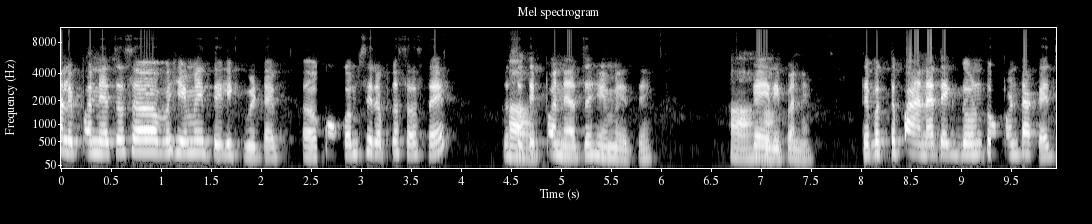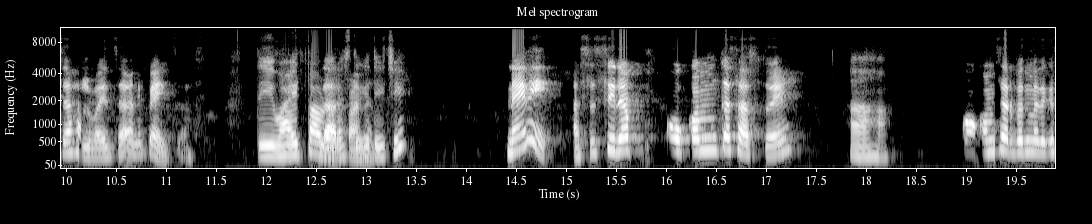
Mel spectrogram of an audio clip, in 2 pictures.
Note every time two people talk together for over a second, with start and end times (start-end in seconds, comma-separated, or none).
none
